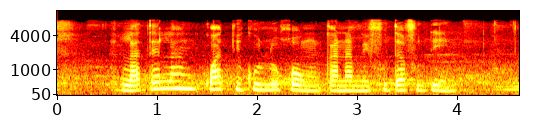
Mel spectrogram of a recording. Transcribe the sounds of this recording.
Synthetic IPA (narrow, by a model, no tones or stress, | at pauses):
latɛlaŋ̩kwatikʊlʊχoŋ̩kanamɪfutafuteːŋ̩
